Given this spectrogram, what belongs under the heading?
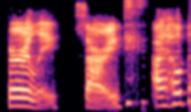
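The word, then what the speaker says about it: Burghley: I hope it's the Burgling one. Burgley one, not Burgling. Or how is it pronounced actually? Burley.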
